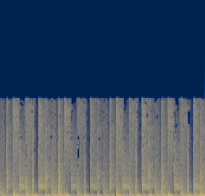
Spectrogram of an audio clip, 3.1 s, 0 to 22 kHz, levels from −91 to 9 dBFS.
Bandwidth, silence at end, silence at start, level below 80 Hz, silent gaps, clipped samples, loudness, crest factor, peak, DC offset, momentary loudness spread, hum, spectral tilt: 11.5 kHz; 0 s; 0 s; -20 dBFS; none; under 0.1%; -18 LUFS; 14 dB; -2 dBFS; under 0.1%; 3 LU; none; -4 dB/octave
